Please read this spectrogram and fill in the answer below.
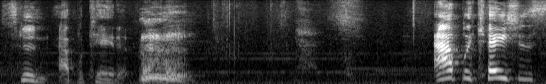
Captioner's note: clears throat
